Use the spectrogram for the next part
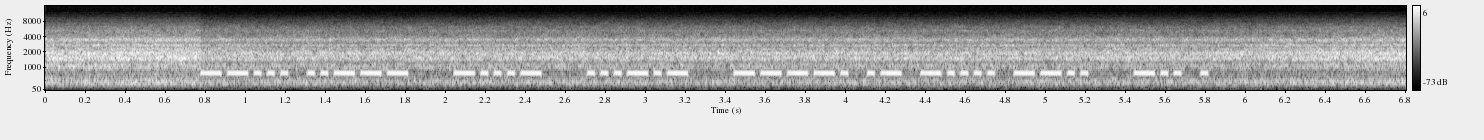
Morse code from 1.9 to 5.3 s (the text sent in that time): <BT> <SK> 9A6Z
